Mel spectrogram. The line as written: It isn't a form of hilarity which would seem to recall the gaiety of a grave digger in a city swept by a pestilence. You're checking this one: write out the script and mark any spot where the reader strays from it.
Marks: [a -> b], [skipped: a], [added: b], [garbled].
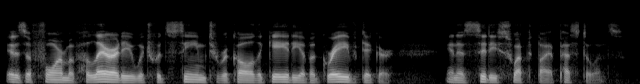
It [isn't -> is] a form of hilarity which would seem to recall the gaiety of a grave digger in a city swept by a pestilence.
